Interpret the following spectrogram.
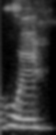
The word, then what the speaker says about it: Boole: Y acá yo puedo leer Boole y no estoy cometiendo ningún error en la pronunciación, ¿correcto? Muy bien, Boole o Bull publicó un breve tratado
